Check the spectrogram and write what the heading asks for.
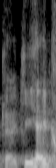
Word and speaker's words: Kihei: Armand Franklin from Indiana, and they have that senior point guard, how do you say his name, Kahi Clark? Kihei Clark, who distributes the ball well.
